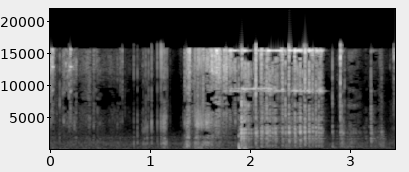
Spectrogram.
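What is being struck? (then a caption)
Leather zipper coin purse holding coins. A small fish-shaped tan leather coin purse with yellow zigzag stitching and a zipper is held in the hands while fingertips and short nails scratch and rub its leather surface. Dry scraping and rustling come in bursts, with a brighter sweep near the middle and the faint chink of coins shifting inside.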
